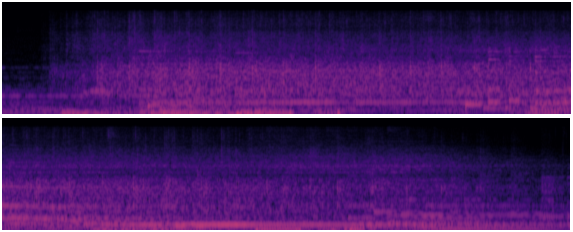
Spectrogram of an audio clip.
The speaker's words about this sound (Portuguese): Pode aplaudir.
